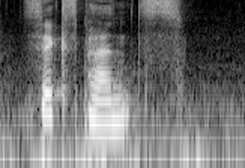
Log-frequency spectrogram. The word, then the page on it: sixpence: American English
